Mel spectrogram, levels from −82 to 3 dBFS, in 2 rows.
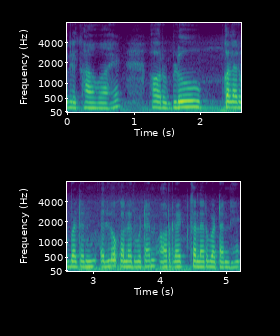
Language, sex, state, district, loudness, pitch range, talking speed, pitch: Hindi, female, Haryana, Charkhi Dadri, -18 LUFS, 175-190 Hz, 170 wpm, 180 Hz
